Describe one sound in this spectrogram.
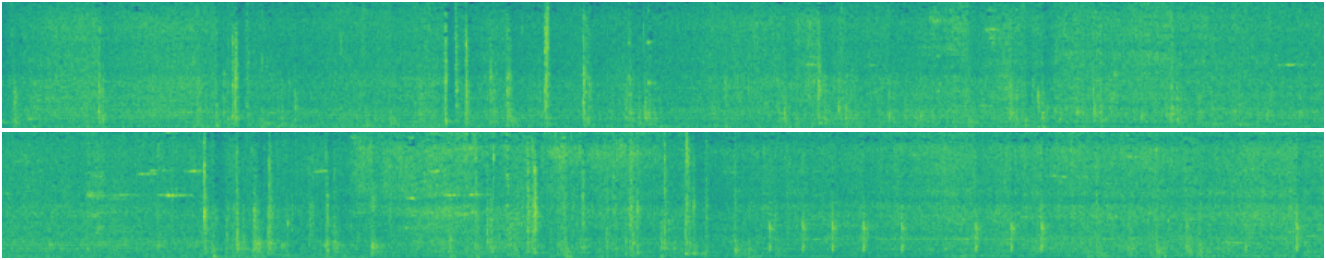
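Bulldozer tracks clank and squeak over rocks.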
